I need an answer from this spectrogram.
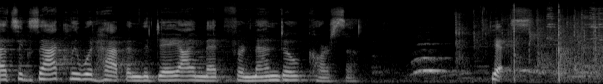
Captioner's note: audience cheering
